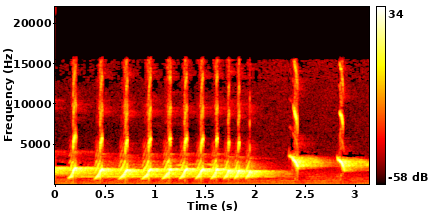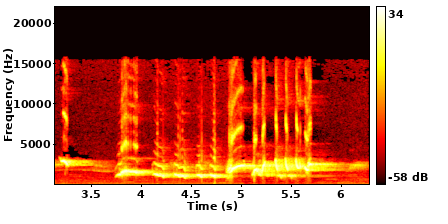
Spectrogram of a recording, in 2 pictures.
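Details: White-rumped shama song meant to make other birds answer: a rapid train of sharp repeated whistled notes, then longer high whistles and varied warbling phrases.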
